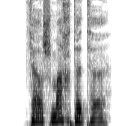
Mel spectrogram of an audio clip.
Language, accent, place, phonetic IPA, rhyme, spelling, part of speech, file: German, Germany, Berlin, [fɛɐ̯ˈʃmaxtətə], -axtətə, verschmachtete, adjective / verb, De-verschmachtete.ogg
- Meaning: inflection of verschmachten: 1. first/third-person singular preterite 2. first/third-person singular subjunctive II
